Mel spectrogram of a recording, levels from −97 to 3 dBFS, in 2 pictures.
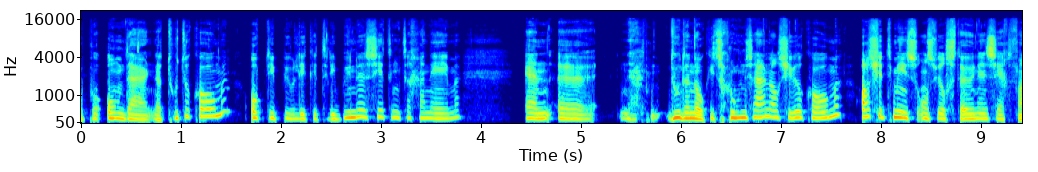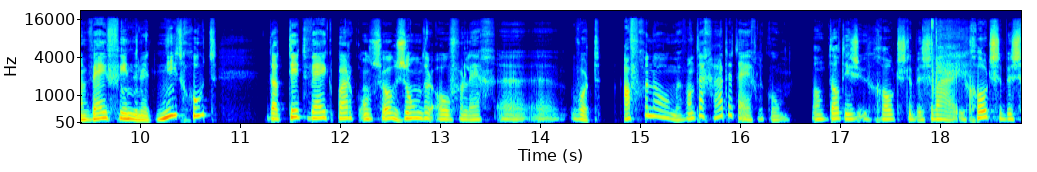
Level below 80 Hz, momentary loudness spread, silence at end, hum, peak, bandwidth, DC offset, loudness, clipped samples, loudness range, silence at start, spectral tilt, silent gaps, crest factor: -76 dBFS; 13 LU; 0 s; none; -10 dBFS; 16.5 kHz; under 0.1%; -33 LUFS; under 0.1%; 7 LU; 0 s; -5 dB/octave; none; 24 dB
